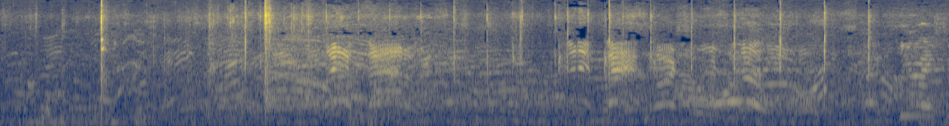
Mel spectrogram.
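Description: A baseball pitch smacking into the catcher's mitt with one sharp pop about half a second in, and another sharp smack about a second later. Spectators' voices then call out over the field.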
